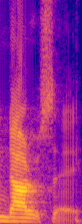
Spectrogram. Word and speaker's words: Naruse: It's got to be Naruse. So I'm now correcting my pronunciation.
